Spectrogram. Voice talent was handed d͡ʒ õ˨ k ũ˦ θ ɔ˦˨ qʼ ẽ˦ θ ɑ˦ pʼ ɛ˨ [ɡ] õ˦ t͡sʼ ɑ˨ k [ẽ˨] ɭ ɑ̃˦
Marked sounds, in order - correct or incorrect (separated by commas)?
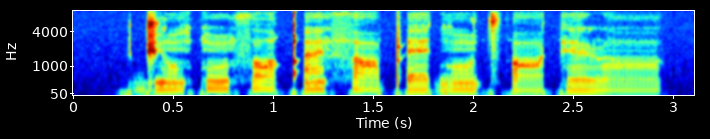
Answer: correct, incorrect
